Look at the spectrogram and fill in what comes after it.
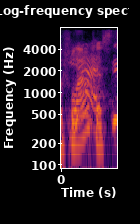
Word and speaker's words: flautist: My mom was a pretty good flautist. Is that how you say it? – Flutist? – Mm-hmm. Well, flautist? – That is correct. It's a flautist.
